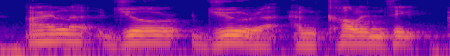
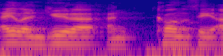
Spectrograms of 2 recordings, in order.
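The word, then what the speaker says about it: Islay, Jura and Colonsay: However, I'm going to ask how he got involved with the show, and am I correct in the pronunciation of the show? – Good afternoon. Yeah, you're correct. It's the Isla Jura and Collinsy Agricultural Association show, which is on the 11th of August this year.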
